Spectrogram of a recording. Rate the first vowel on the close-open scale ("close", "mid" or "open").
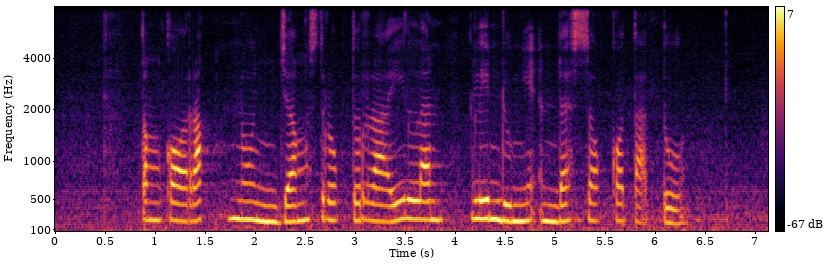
mid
